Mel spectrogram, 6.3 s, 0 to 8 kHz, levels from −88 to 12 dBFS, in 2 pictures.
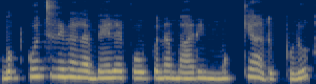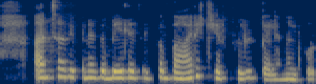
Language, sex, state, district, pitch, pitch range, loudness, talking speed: Tulu, female, Karnataka, Dakshina Kannada, 230 Hz, 210-245 Hz, -18 LUFS, 150 wpm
